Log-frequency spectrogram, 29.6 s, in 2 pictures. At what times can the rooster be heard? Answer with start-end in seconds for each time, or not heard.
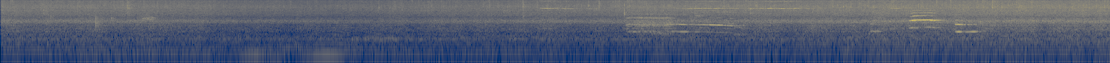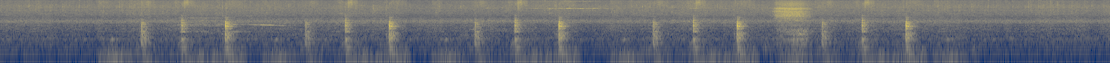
8.3-9.9, 17.1-18.8.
